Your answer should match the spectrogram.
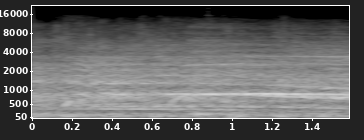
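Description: Crowd at an independent wrestling show roars in a dense, sustained wash of voices and whoops, loud and continuous, with a few tonal shouts rising out of the mass.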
